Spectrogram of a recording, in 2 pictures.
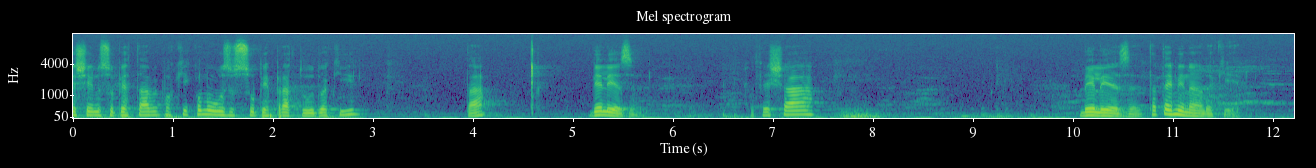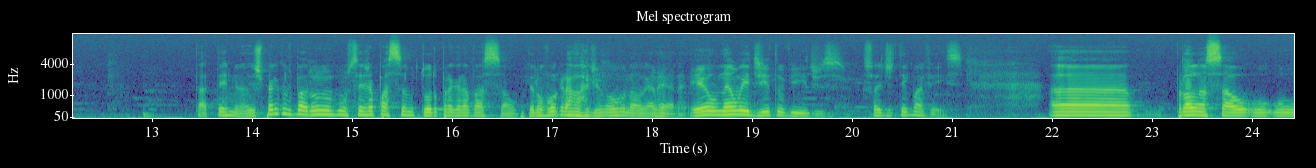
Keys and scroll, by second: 0.1 Up, 0.4 Down, 0.9 Up, 1.2 Down, 2.4 Down, 6.5 Escape, 9.1 super+q.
